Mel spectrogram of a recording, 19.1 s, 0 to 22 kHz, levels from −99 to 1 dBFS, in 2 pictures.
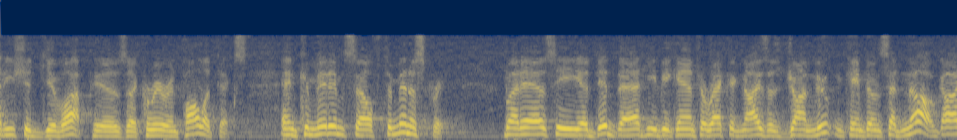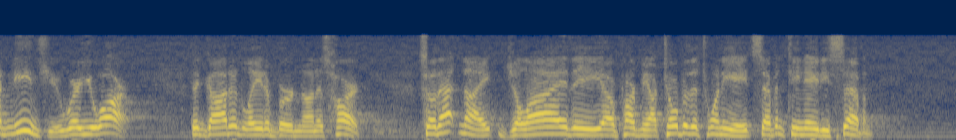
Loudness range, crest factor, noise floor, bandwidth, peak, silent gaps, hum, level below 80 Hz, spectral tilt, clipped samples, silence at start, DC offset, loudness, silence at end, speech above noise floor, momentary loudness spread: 2 LU; 12 dB; -47 dBFS; 8 kHz; -4 dBFS; none; none; -50 dBFS; -6.5 dB/octave; under 0.1%; 0 s; under 0.1%; -16 LUFS; 0.85 s; 32 dB; 6 LU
